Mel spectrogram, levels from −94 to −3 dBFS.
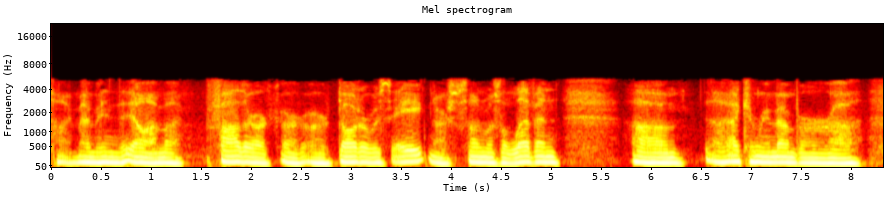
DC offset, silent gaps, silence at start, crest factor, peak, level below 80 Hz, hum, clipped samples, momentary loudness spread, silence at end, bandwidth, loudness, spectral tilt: under 0.1%; none; 0 s; 10 dB; 0 dBFS; -42 dBFS; none; under 0.1%; 7 LU; 0 s; 5.4 kHz; -11 LUFS; -9.5 dB/octave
